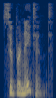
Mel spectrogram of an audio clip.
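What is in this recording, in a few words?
"supernatant", English, British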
